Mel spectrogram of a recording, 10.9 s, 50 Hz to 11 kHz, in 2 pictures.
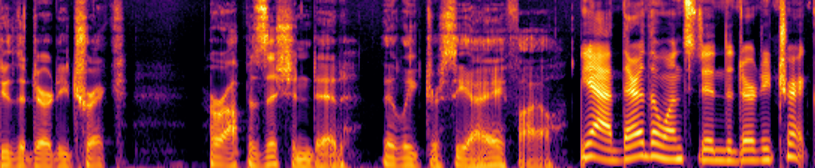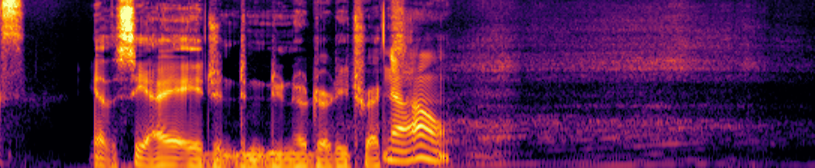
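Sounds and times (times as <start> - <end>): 
speech: 0.0 - 8.8
car engine revving outside: 6.5 - 10.8.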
